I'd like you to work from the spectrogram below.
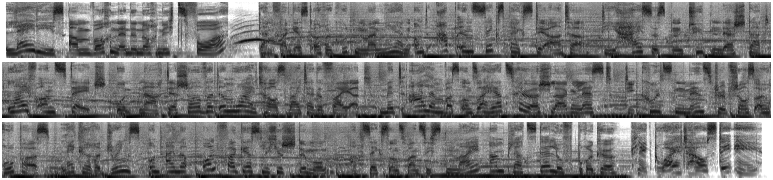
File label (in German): W Fremdtake Dynamisch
